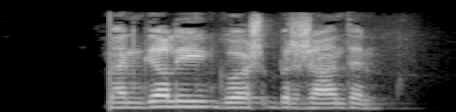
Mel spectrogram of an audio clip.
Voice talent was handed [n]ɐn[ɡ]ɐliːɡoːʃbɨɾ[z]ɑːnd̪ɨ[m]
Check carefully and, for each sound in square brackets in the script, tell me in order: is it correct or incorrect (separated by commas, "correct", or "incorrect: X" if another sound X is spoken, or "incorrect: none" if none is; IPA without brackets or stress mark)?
incorrect: m, correct, incorrect: ʒ, incorrect: n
